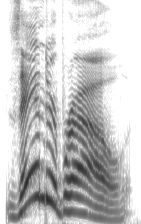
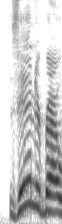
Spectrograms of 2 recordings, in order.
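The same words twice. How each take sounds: First: 「Xanderbrow!」をゆっくり引き伸ばして大声で呼ぶ; 遠くの人を呼ぶように名前を長く伸ばす; calling out. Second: Said in the usual way. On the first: Real, not acted. Calls out to a chatter.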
